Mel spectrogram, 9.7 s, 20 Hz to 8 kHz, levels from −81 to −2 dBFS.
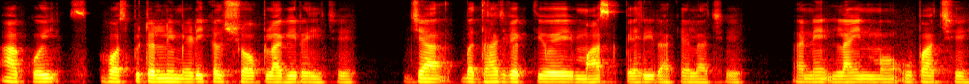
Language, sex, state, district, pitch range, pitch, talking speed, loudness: Gujarati, male, Gujarat, Gandhinagar, 110-115 Hz, 110 Hz, 130 wpm, -20 LUFS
